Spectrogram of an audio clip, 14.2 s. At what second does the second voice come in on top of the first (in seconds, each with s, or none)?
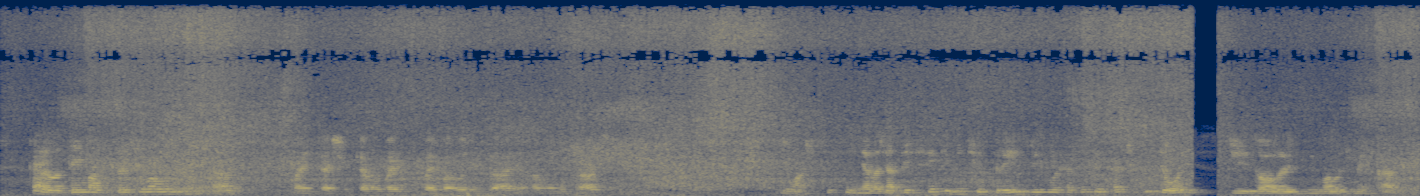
none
